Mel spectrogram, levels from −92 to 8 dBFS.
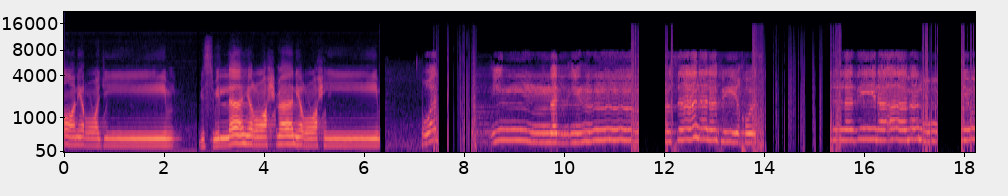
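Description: The sound keeps dropping out with crackly edges, a classic intermittent contact, like a loose plug or cable briefly opening: gaps at 7.39 s (0.67 s), 11.33 s (0.53 s), 13.76 s (1.35 s) and 17.15 s (0.48 s), each leaving faint hiss while the line's open.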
